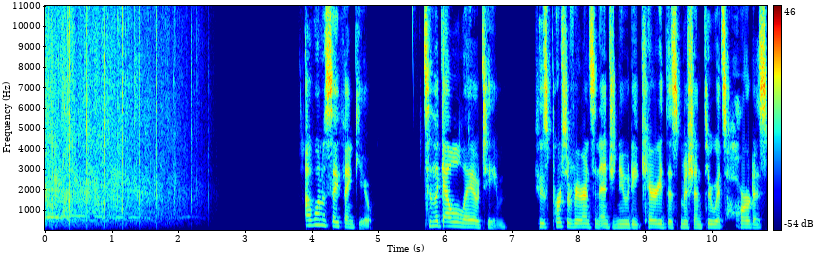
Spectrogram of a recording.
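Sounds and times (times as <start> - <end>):
audience applauding: 0.0 - 2.5
speech: 3.9 - 5.0, 5.7 - 10.8.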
